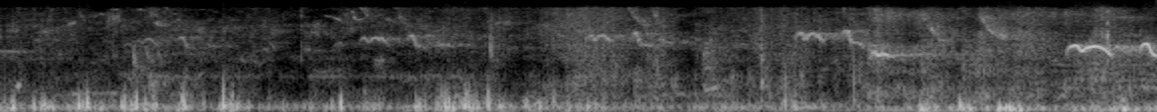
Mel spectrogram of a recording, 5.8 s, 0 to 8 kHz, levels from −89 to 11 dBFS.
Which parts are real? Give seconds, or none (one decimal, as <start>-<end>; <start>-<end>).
0.0-1.9; 4.8-5.8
